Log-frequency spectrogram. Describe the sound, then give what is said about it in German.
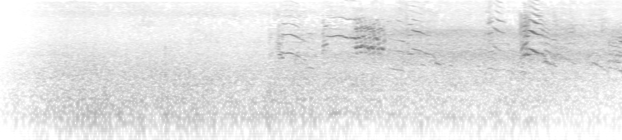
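A strong wind roars over crashing sea surf below steep cliffs, whipping the waves into spray, in a steady, dense wash, while seabirds living by the thousands in the cliffs cry out repeatedly above it in short, wavering calls from about midway on. “Die Luft war erfüllt von Heulen und Rauschen und den Schreien der Vögel, die zu Tausenden in den Steilklippen lebten.”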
